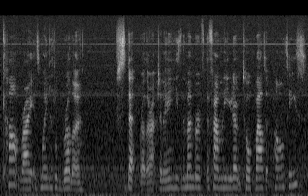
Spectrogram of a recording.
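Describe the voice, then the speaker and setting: A woman's voice: medium pitch, fairly even intonation, brisk, noisy background, close to an everyday voice. A woman playing a skeptical, exasperated character in a screenplay table read. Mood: guarded. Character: skeptical, exasperated woman pulled into a crime scheme.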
